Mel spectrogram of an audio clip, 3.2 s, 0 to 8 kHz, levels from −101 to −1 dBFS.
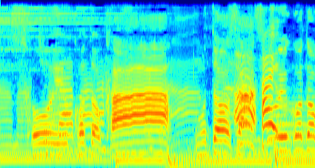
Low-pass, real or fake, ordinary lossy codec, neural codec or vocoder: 7.2 kHz; real; none; none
